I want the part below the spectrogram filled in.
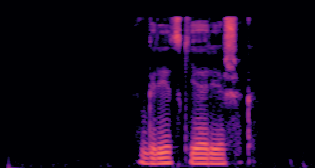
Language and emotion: Russian, neutral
